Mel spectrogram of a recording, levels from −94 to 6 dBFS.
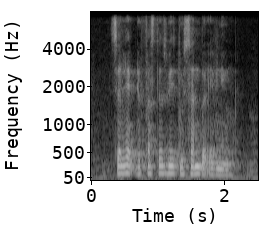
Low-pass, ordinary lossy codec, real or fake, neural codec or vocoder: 7.2 kHz; none; fake; codec, 16 kHz, 4 kbps, FreqCodec, larger model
